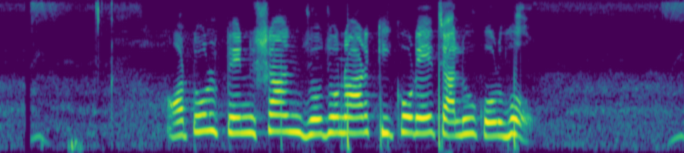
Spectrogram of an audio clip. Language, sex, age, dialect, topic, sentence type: Bengali, female, 51-55, Standard Colloquial, banking, question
